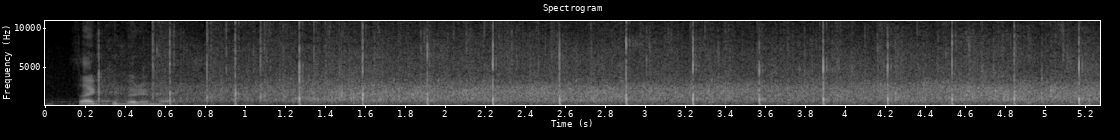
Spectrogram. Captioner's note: audience applauding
